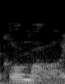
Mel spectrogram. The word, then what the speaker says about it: Gomer: 예, 고멜, 우리는 고멜이라고 하는데 Gomer 이렇게 발음이 되어 있어요.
